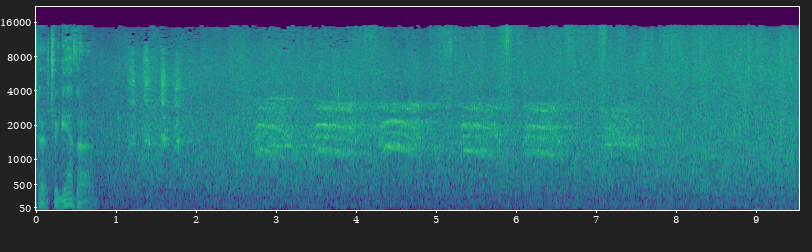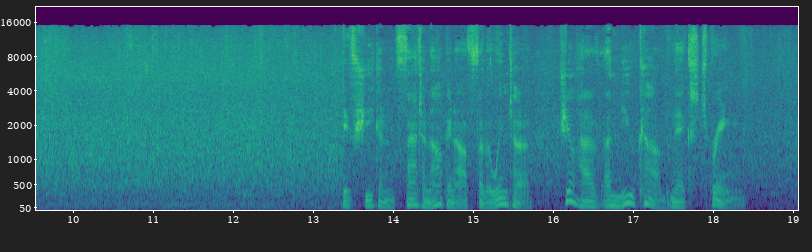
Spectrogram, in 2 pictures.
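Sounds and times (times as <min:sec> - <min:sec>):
rain hiss: 0:00.0 - 0:19.0
bird calling: 0:01.1 - 0:02.0, 0:02.7 - 0:07.8.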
